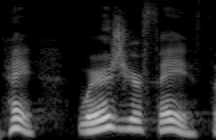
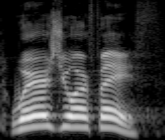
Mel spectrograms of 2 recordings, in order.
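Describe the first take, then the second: First: Soft, slow, kindly asked; gentle question. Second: Louder, slow scolding question; harsh rebuke. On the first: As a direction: ask it tenderly, no rebuke. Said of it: "just kinda telling them". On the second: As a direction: scold them for their lack of faith. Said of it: "with a tone of like". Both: Pretend.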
